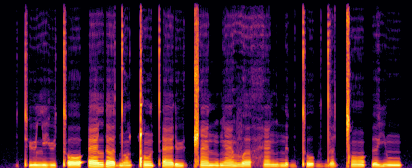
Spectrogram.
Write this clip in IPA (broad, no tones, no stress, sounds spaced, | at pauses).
tʼ y l j y tʼ ɔ ʔ æ l ɾ ɐ d ɔ̃ ǃ õ tʼ æ ɾ y ǁ æ̃ n ɡ æ̃ v ɐ h æ̃ ɡ n ɘ ɡ tʼ o ɡ d ɐ ǀ ɔ̃ ʔ ɘ j ũ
